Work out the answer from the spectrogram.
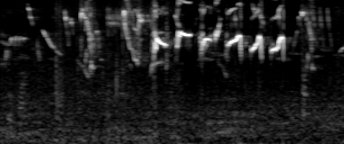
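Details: Female Oriental magpie-robin calling to encourage a quiet male to sing; soft twitter at first, then a series of about seven loud, even, rising whistled notes repeated rapidly, followed by a fading chirp.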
